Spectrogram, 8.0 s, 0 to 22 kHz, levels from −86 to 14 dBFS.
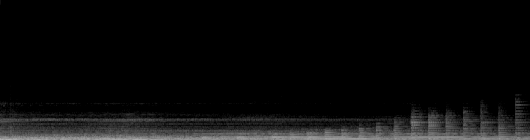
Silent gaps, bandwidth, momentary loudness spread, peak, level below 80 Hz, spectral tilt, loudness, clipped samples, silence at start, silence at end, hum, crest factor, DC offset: none; 4.4 kHz; 9 LU; -12 dBFS; -42 dBFS; -10.5 dB/octave; -29 LUFS; under 0.1%; 0 s; 0 s; none; 16 dB; under 0.1%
